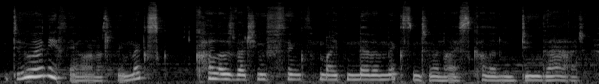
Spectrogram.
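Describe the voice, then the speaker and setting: Noticeable background noise behind a woman's lively intonation, fairly high pitch and moderate pace. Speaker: art hobbyist youtuber. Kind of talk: tutorial. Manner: halting.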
